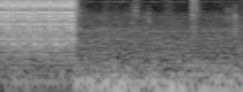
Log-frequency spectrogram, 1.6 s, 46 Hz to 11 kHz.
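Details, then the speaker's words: 2015 Renault Megane 3/Fluence 1.5 dCi diesel driving on and off throttle after the fuel return hose was replaced with a softer one: only low, even road rumble, the earlier off-throttle drone gone; smooth and quiet. "şöyle dinleteyim ses tamamen kesildi şu an gaz vermiyorum Az önce gaz vermiyor Ken ultu vardı şimdi gaz veriyorum biraz buğu yok"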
